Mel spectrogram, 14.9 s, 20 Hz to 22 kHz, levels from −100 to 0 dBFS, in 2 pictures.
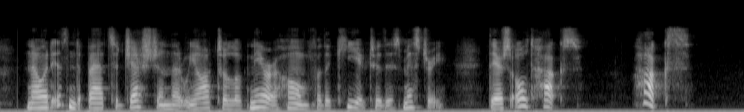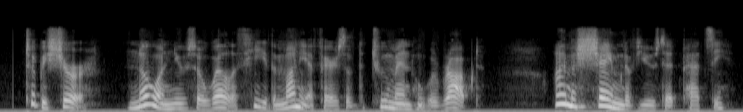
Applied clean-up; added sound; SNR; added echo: none; none; none; none.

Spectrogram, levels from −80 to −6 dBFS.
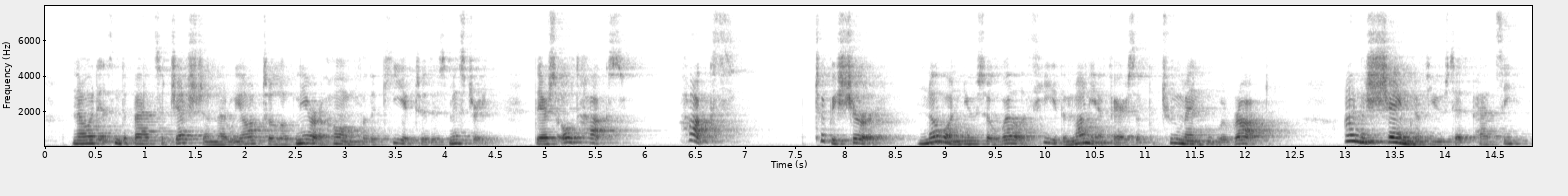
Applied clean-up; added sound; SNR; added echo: none; none; none; reverberation time 0.9 s.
